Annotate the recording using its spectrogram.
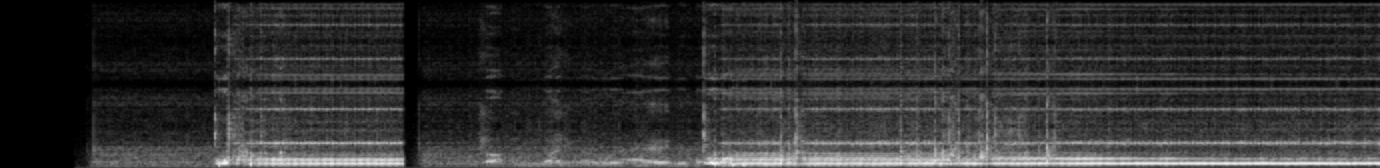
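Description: Electric vacuum pump running with a steady droning whine as it draws the air out of a plastic soda bottle, collapsing it. The pump starts about a second and a half in, stops briefly around three seconds, and runs on again from about five seconds.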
